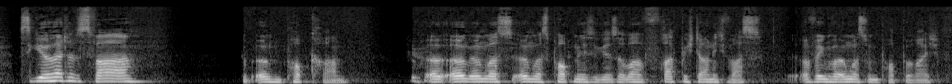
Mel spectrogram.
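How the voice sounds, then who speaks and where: A man at medium pitch, at a moderate pace, with long, frequent pauses. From Lower Saxony, Wolfenbüttel. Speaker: metal singer and retail clerk. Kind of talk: casual interview. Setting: studio.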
